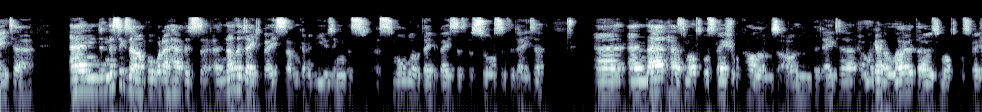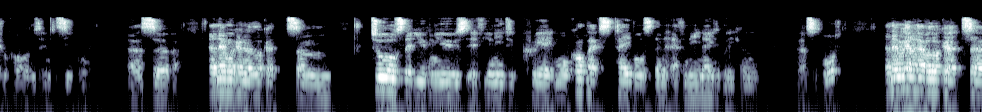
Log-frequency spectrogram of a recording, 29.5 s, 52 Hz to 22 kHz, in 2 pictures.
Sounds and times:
Speech: 0:00.0 - 0:08.2, 0:08.9 - 0:16.0, 0:16.6 - 0:26.1, 0:26.7 - 0:27.4, 0:28.0 - 0:29.4.

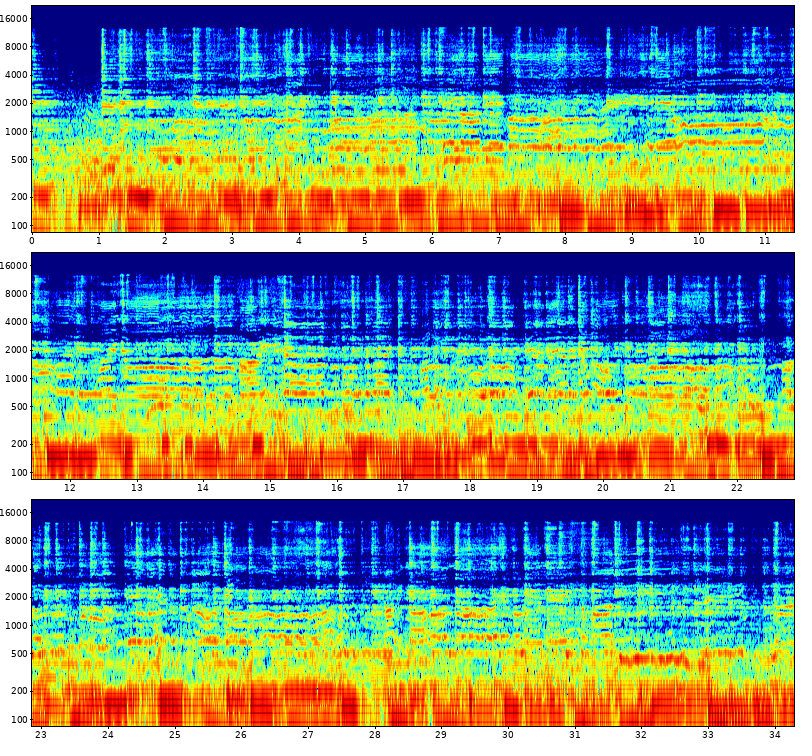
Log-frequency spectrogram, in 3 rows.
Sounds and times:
Music: 0:00.0 - 0:34.2
Singing: 0:01.1 - 0:34.2.

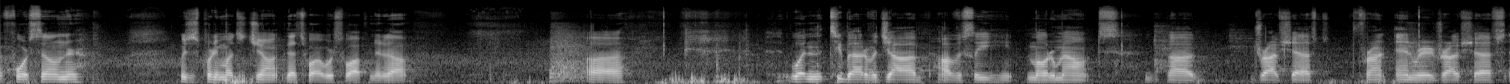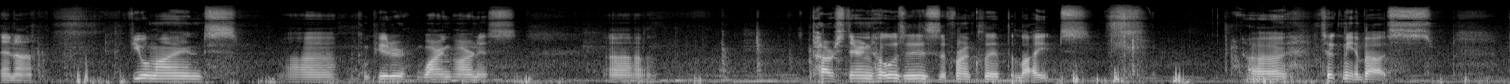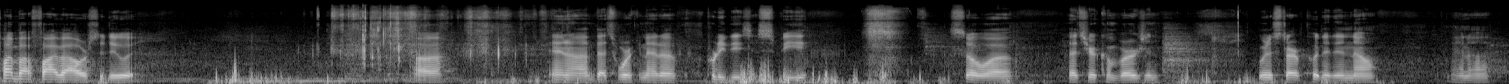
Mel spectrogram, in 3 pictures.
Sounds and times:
Speech: 0:00.0 - 0:00.9, 0:01.8 - 0:04.2, 0:05.8 - 0:06.3, 0:07.8 - 0:15.5, 0:16.4 - 0:20.3, 0:21.2 - 0:21.7, 0:23.2 - 0:26.1, 0:27.4 - 0:29.5, 0:30.2 - 0:31.6, 0:34.3 - 0:34.8, 0:35.7 - 0:38.4, 0:39.7 - 0:41.8, 0:42.8 - 0:44.0, 0:44.7 - 0:45.2.

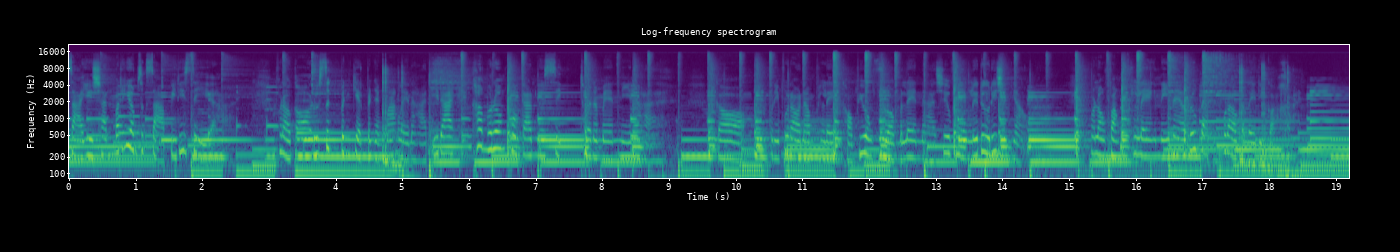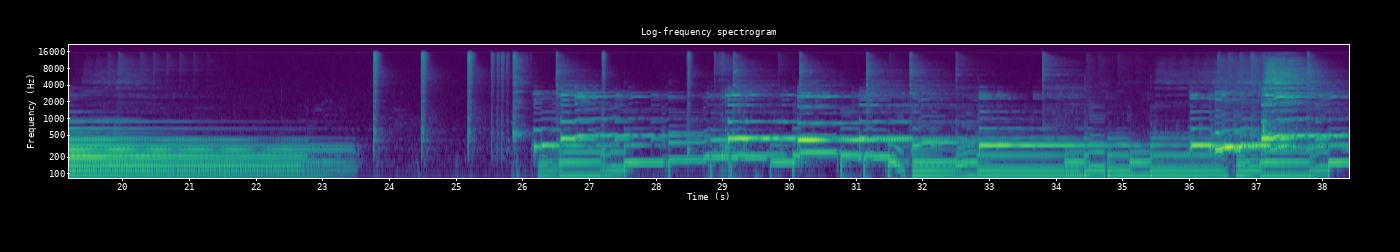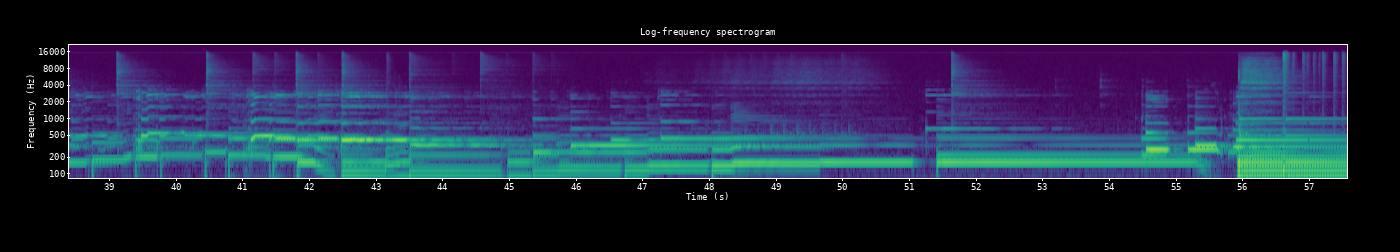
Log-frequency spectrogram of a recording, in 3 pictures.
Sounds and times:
Speech: 0:00.0 - 0:02.5, 0:03.1 - 0:09.0, 0:09.6 - 0:14.5, 0:15.1 - 0:18.6
Background music: 0:00.0 - 0:23.5, 0:26.2 - 0:57.5.

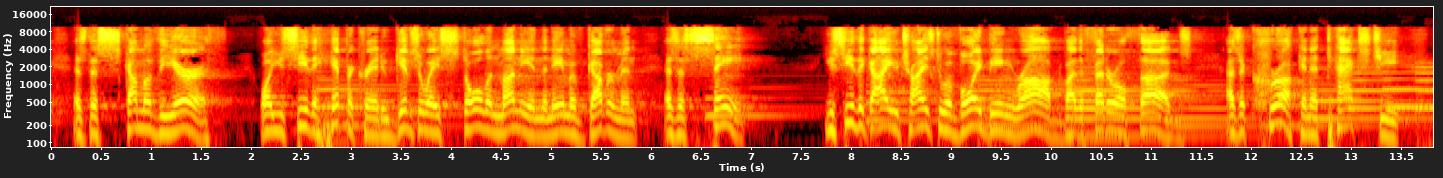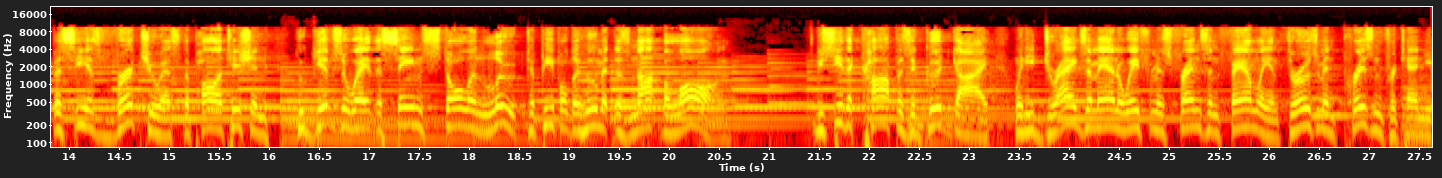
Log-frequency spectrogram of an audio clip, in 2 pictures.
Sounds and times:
Male speech, man speaking: 0:00.0 - 0:07.0, 0:07.8 - 0:20.6, 0:21.5 - 0:27.6
Music: 0:00.0 - 0:27.6.

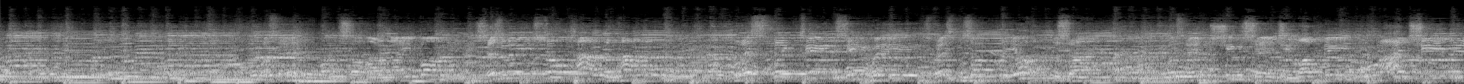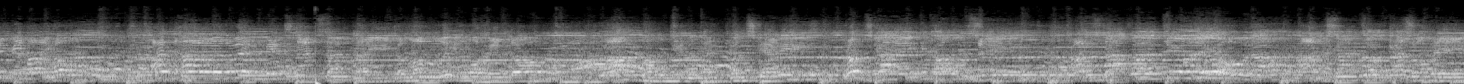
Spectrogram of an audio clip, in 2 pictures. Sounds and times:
Hubbub, speech noise, speech babble: 0:00.0 - 0:29.2
Music: 0:00.0 - 0:29.2.

